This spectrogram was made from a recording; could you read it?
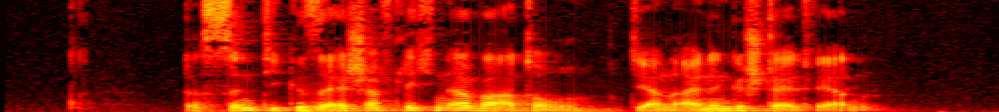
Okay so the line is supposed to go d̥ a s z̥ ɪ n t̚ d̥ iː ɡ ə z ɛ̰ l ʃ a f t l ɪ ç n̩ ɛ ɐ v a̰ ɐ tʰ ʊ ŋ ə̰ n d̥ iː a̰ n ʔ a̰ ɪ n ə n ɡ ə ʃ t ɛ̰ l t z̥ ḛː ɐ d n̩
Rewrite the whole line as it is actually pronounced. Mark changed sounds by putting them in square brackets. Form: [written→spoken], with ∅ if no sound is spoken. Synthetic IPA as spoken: d̥ a s z̥ ɪ n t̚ d̥ iː ɡ ə z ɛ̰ l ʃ a f t l ɪ ç n̩ ɛ ɐ v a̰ ɐ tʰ ʊ ŋ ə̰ n d̥ iː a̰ n ʔ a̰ ɪ n ə n ɡ ə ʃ t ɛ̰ l t [z̥→v̥] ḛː ɐ d n̩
